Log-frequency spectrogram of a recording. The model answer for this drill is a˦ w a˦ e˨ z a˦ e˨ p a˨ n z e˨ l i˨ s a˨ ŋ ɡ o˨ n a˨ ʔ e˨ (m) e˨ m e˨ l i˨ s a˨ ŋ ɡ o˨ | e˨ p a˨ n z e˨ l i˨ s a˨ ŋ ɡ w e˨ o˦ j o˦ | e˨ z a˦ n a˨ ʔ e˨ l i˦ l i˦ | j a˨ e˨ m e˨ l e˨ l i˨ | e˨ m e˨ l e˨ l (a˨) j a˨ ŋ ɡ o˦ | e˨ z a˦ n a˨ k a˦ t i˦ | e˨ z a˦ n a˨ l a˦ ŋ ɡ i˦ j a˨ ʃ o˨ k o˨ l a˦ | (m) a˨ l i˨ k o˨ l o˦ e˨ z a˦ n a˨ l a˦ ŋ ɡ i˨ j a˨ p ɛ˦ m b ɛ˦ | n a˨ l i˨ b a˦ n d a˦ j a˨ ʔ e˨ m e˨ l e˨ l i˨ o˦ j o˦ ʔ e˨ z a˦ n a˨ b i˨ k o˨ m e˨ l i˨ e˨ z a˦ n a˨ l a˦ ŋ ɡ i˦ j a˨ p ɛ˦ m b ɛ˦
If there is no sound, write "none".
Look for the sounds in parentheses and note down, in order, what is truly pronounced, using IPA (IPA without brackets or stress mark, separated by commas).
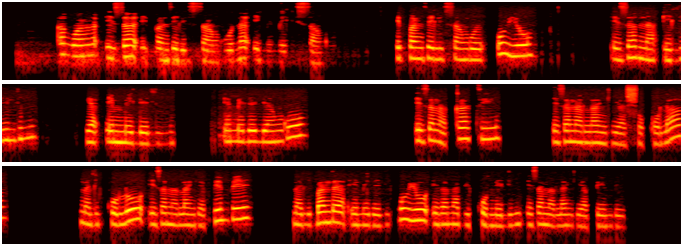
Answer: m, i˨, n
